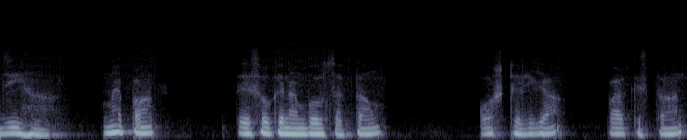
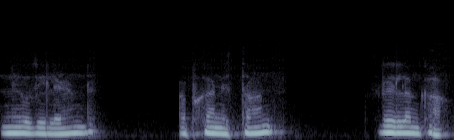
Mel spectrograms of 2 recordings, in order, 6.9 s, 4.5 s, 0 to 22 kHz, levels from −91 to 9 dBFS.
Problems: low volume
